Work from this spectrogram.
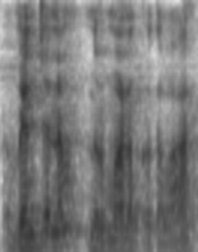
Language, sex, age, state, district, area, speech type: Sanskrit, male, 45-60, Kerala, Thrissur, urban, spontaneous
